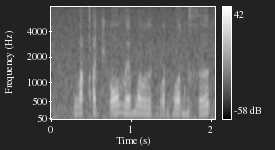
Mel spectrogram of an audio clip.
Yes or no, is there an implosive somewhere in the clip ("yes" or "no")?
yes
